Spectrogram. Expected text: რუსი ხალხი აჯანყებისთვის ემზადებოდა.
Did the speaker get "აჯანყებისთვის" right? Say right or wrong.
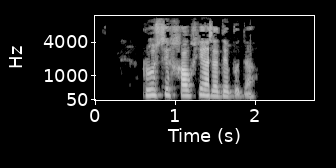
wrong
